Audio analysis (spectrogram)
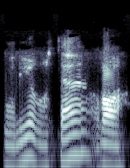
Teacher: ترقيق التاء وتفخيم الراء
